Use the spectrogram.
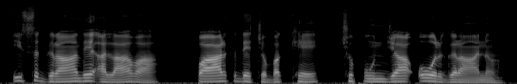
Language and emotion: Dogri, neutral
